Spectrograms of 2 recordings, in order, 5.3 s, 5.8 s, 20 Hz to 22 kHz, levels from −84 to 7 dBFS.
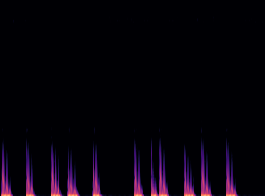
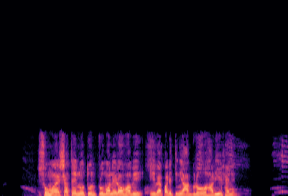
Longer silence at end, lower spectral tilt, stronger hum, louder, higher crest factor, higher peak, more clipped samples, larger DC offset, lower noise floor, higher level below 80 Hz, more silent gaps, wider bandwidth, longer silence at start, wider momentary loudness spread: first, 0.55 s vs 0.1 s; first, -11 dB/octave vs -6.5 dB/octave; first, 60 Hz at -55 dBFS vs none; second, -19 LUFS vs -14 LUFS; about the same, 12 dB vs 14 dB; about the same, -2 dBFS vs -2 dBFS; neither; neither; first, -77 dBFS vs -65 dBFS; first, -16 dBFS vs -56 dBFS; neither; second, 3 kHz vs 7.4 kHz; second, 0.05 s vs 0.8 s; about the same, 5 LU vs 7 LU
